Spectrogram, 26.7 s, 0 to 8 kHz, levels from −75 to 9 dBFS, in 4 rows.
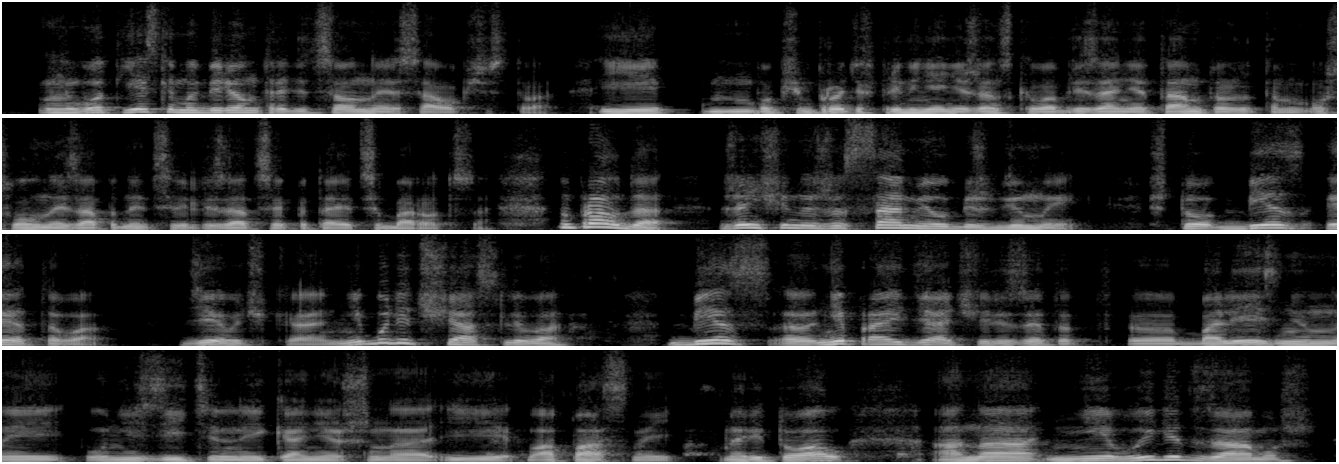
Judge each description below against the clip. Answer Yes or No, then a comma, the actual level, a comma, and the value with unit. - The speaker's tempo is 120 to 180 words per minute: No, slow, 110 wpm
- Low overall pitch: Yes, low, 115 Hz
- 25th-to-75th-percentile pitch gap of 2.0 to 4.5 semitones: No, wide, 5.4 semitones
